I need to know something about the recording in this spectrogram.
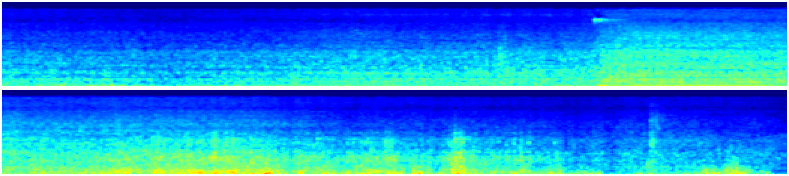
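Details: Customer car just driven in a couple of miles, pulling away over rough ground: irregular heavy clunks and thumps over the engine note, pointing to worn suspension; cause suspected, not confirmed.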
